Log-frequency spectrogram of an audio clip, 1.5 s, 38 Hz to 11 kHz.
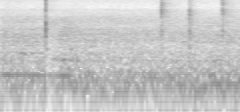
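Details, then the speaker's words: Dafra Riva 150 scooter pressing the start button: sharp single clicks, no cranking; 99% worn starter motor brushes, though loose battery terminal bolts can also cause it. "se fizer esse barulhinho aí aperta aí cai ó 99% é escova de arranque certo mas dá uma possibilidade também certo os povos da bateria os parafusos tá solto ele também faz isso"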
